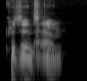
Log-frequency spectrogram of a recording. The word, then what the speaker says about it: Krasinski: Krasinski. – John Krasinski.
